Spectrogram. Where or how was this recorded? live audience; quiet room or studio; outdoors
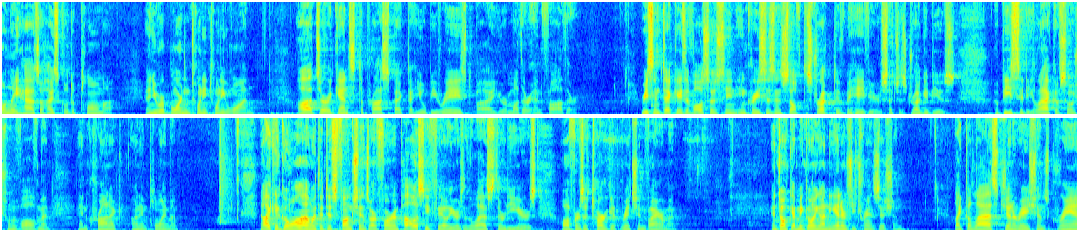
live audience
